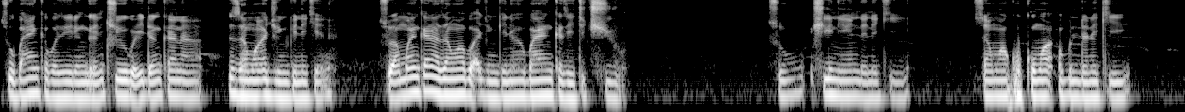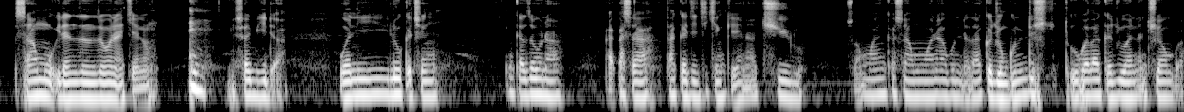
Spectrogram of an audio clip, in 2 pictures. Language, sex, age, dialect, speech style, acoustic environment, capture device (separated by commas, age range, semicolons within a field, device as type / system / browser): Hausa, male, 25-34, Nigeria - Kano, happy; relaxed, silence, mobile / Linux / Chrome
